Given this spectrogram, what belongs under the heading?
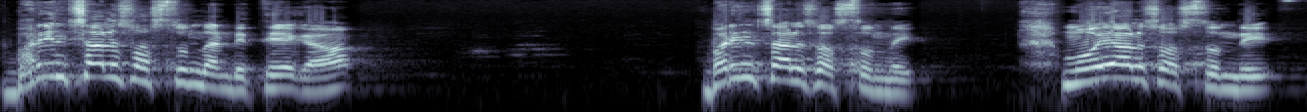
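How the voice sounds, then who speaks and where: A man's voice: high-pitched, big pitch swings, unhurried. A middle-aged male pastor preaching a sermon, driving his points home with long repeated lists and acting out the complaints of wives.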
